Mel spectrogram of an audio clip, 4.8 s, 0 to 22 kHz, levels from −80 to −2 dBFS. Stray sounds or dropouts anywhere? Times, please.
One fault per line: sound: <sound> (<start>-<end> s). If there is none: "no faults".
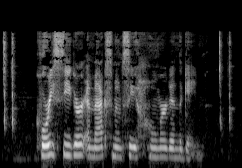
no faults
